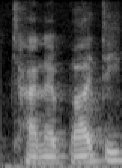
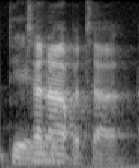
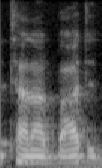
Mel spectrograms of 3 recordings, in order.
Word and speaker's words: Tanabata: Like particularly the Endless Eight and the Tanabate Day, how do you pronounce that? – Tanabata, I think.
